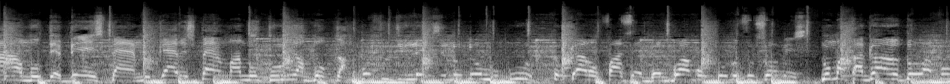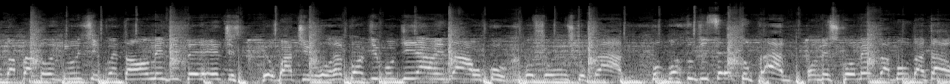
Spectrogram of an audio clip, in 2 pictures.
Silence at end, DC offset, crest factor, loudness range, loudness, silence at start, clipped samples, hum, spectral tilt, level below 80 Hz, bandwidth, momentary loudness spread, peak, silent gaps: 0 s; under 0.1%; 8 dB; 1 LU; -9 LUFS; 0 s; under 0.1%; none; -5.5 dB/octave; -18 dBFS; 13.5 kHz; 3 LU; 0 dBFS; none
